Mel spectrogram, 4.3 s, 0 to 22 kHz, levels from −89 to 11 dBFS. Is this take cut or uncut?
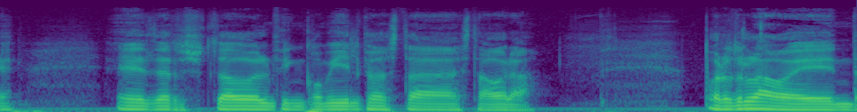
cut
